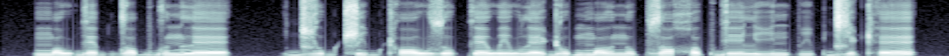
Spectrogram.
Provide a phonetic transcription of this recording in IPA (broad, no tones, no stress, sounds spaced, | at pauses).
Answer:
m ɔ w ɡ ɛ b d ɔ b ɡ ʊ n l ɛ | d͡ʑ ʊ b ʈ͡ʂ i b ʈʰ ɔ w z o k ɛ w e w l ɛ ɪ̯ ɖ o b m ɔ ʊ̯ n o p z ɔ χ ʊ p ɡ e l i n p i p d͡ʑ e ʈʰ ɛ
